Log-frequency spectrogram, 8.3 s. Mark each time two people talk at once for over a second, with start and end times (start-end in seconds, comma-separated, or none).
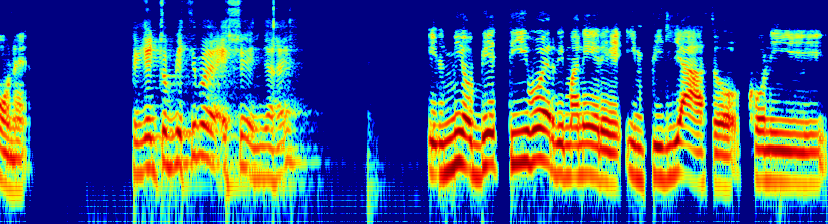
none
